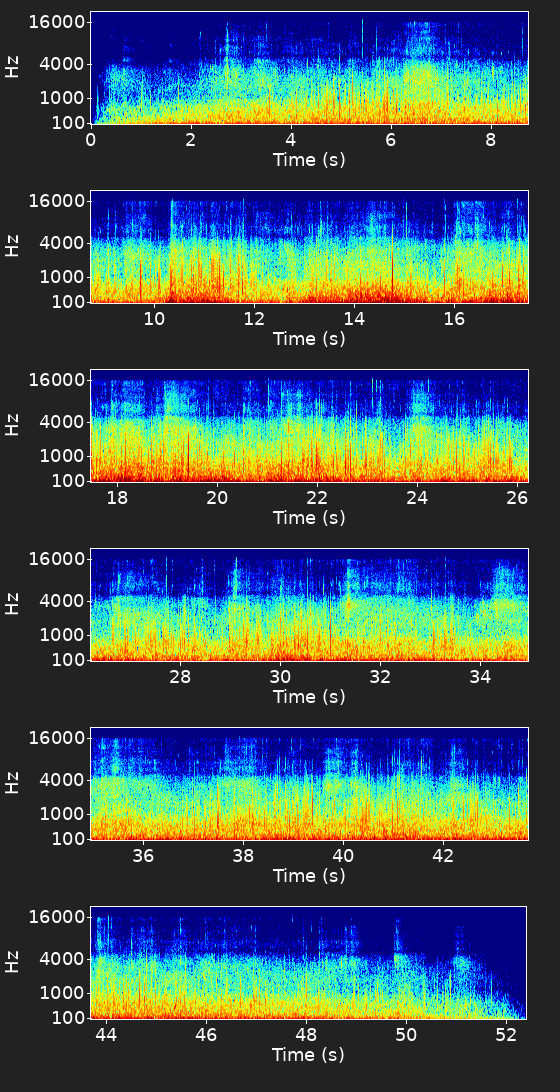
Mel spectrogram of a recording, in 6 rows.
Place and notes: {"title": "Dunkerque Port Ouest rain - DK Port Ouest rain", "date": "2009-04-16 01:04:00", "description": "Standing in rainy and windy weather with Zoom H2 and OKM mics under the hood of my anorak. Binaural - use headphones!", "latitude": "51.02", "longitude": "2.17", "altitude": "2", "timezone": "Europe/Berlin"}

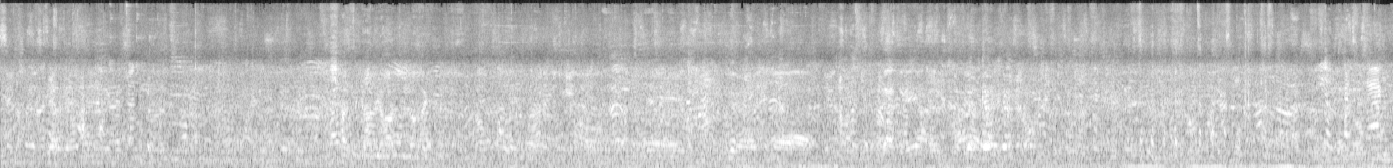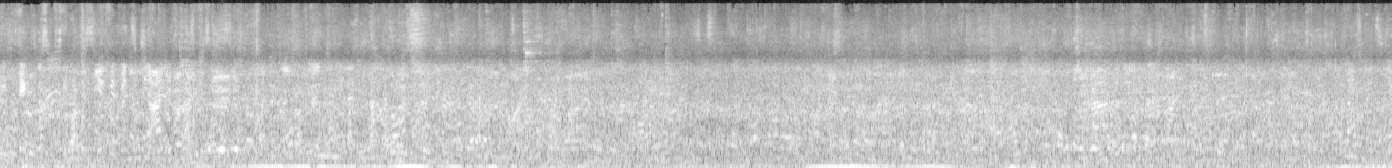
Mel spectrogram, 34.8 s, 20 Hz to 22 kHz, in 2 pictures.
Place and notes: {"title": "brüsseler platz - summer evening ambience", "date": "2012-07-18 21:55:00", "description": "lots of people celebrating a warm summer evening at Brüsseler Platz. this place has become a public meeting point during the last years.\n(Sony PCM D50 + OKM, binaural walk)", "latitude": "50.94", "longitude": "6.93", "altitude": "60", "timezone": "Europe/Berlin"}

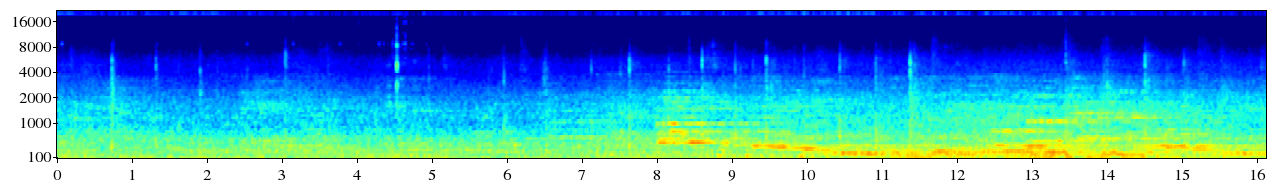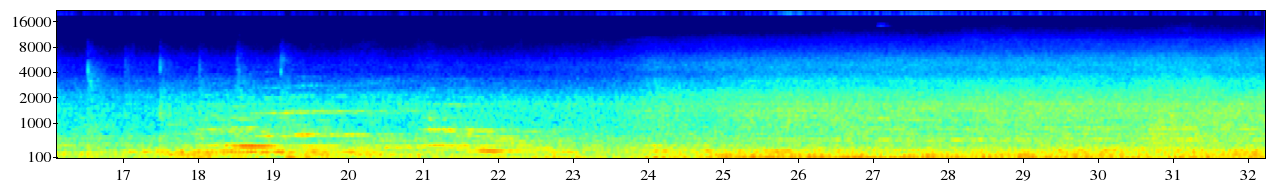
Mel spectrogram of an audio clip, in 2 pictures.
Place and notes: {"title": "Katowice Dworzec - station hall ambience at night", "date": "2018-10-20 00:05:00", "description": "Kattowitz, Katowice Dworzec, man station, hall ambience at night, people exercising on a public piano\n(Sony PCM D50, Primo EM172)", "latitude": "50.26", "longitude": "19.02", "altitude": "269", "timezone": "GMT+1"}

